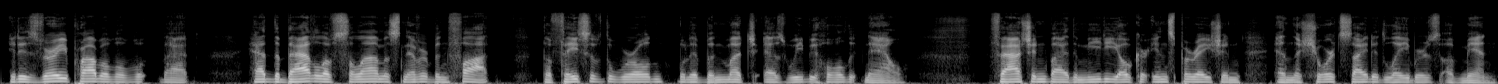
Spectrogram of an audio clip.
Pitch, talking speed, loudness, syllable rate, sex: 110 Hz, 155 wpm, -21 LUFS, 4.7 syllables/s, male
